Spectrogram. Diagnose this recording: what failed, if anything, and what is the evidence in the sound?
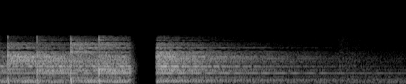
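Long network dropout, 1.3 to 1.58 s, network stage. At 1.3 s the last sound is stretched into a buzzy continuation that fades out, leaving about 150 ms of silence before the audio resumes at 1.58 s. The receiver's concealment filled the gap with a decaying copy of the most recent audio, and roughly 260 ms of the original never returned. This points to a likely burst of lost packets on the call path, whose band limit at 4 kHz fits G.711.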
